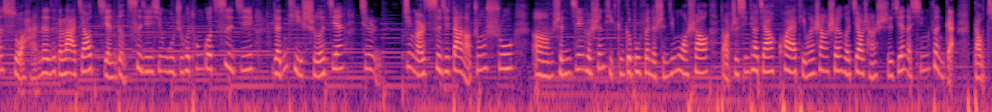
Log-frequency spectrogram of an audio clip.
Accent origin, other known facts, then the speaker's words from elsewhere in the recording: Guangdong, China; now in United States; 我还好，我广东人，然后其实吃的并不是很辣，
